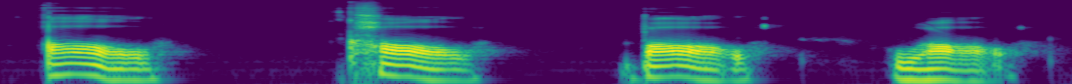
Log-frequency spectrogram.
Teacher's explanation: the tongue is tensed and raises up a little bit in the back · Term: dark L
